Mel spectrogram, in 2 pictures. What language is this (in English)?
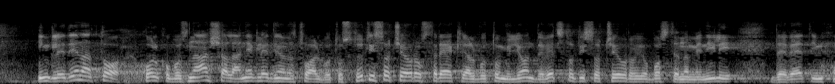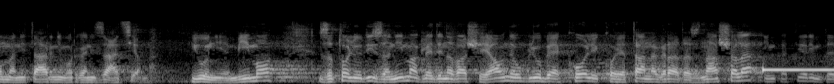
Slovenian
